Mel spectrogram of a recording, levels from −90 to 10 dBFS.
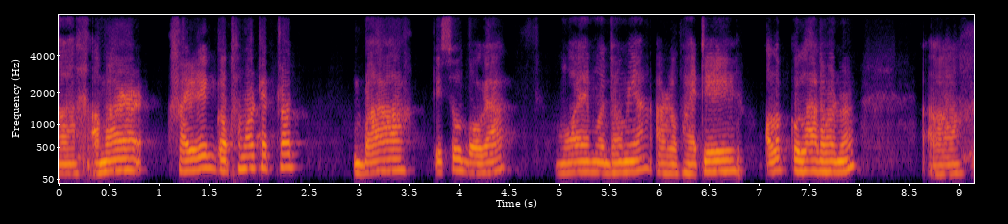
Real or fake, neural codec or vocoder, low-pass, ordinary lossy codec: fake; codec, 16 kHz, 2 kbps, FreqCodec, smaller model; none; none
